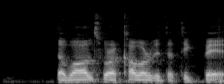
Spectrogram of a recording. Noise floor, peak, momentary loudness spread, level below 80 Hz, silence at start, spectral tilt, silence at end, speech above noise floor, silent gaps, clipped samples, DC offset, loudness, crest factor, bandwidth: -61 dBFS; -8 dBFS; 8 LU; -60 dBFS; 0.6 s; -7 dB/octave; 0 s; 41 dB; none; under 0.1%; under 0.1%; -21 LUFS; 14 dB; 11 kHz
